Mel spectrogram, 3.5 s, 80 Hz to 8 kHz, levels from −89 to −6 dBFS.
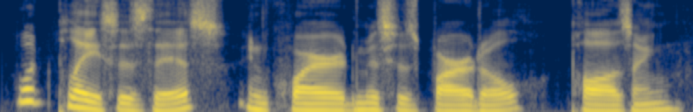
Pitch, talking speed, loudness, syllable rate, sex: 130 Hz, 140 wpm, -16 LUFS, 4.2 syllables/s, male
